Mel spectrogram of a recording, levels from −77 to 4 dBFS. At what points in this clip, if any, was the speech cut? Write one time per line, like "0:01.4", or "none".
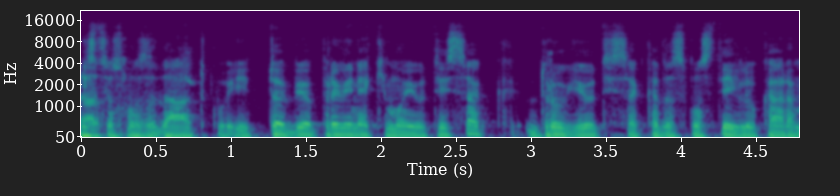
none

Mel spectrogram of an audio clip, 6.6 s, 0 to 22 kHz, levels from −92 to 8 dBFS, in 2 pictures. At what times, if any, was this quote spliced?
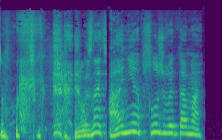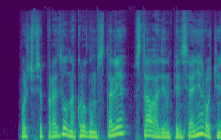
0:01.6

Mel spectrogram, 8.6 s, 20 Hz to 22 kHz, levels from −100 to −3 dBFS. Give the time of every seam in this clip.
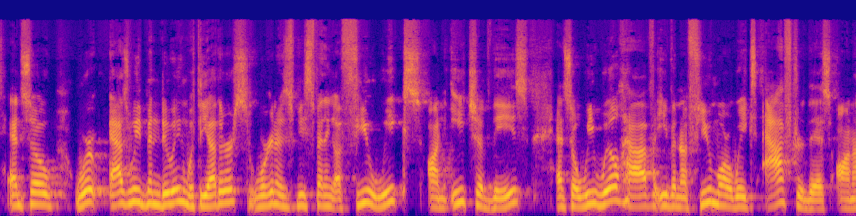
none

